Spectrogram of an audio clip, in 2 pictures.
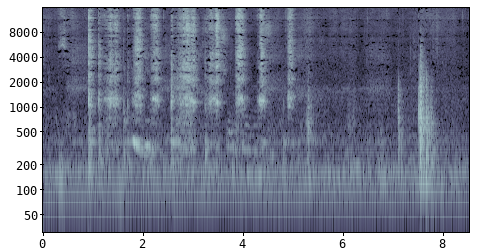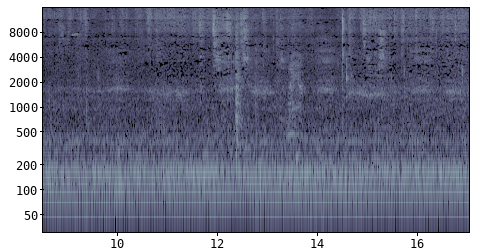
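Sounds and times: knife scraping a pastry board: 0:00.9 - 0:05.2.

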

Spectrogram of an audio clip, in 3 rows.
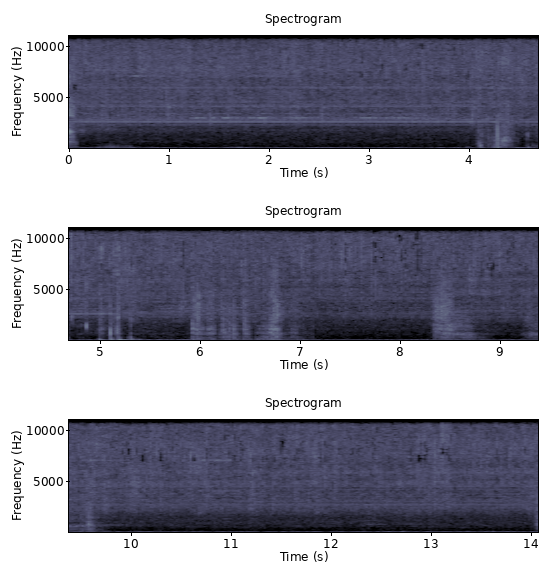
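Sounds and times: soft rustling: 0:04.1 - 0:07.3.

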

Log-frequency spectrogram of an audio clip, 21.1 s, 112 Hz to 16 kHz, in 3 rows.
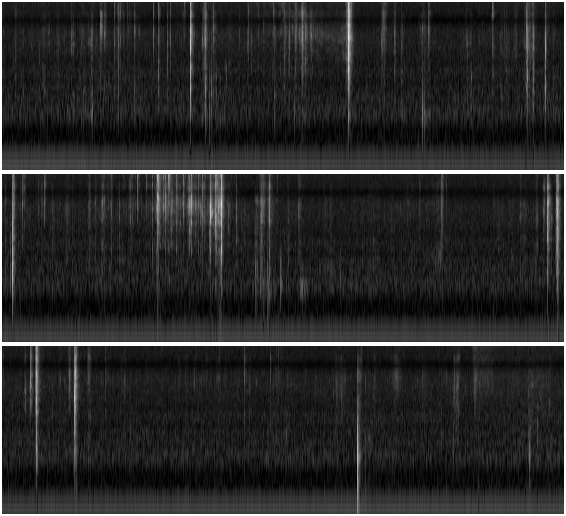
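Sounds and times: steady low hum: 0:00.0 - 0:21.0
plastic clicks and crinkles: 0:00.1 - 0:12.6, 0:13.2 - 0:15.6.

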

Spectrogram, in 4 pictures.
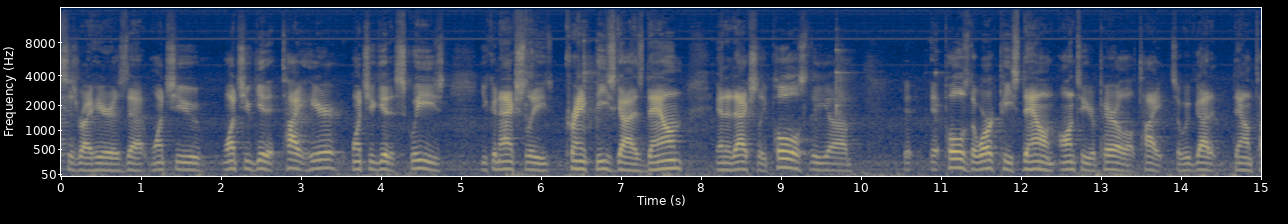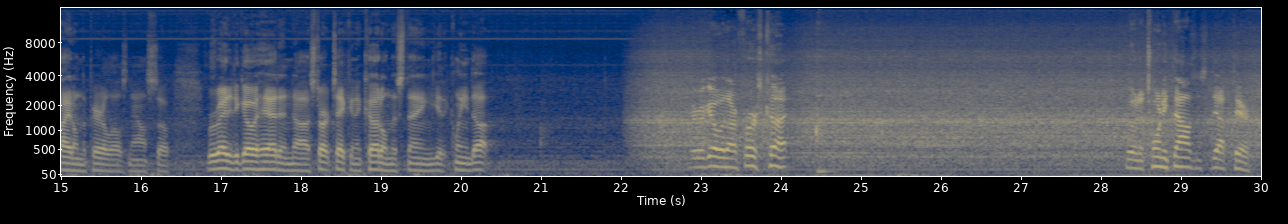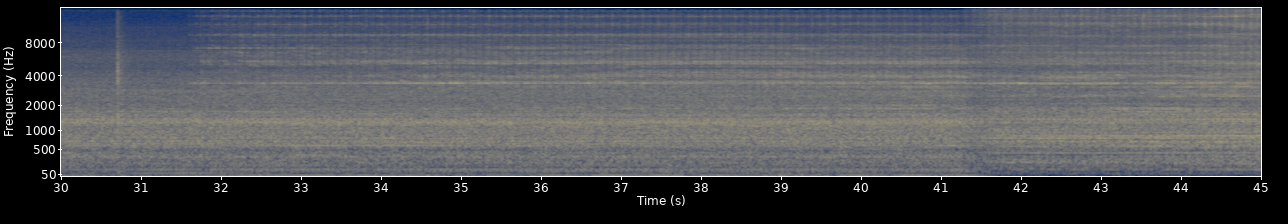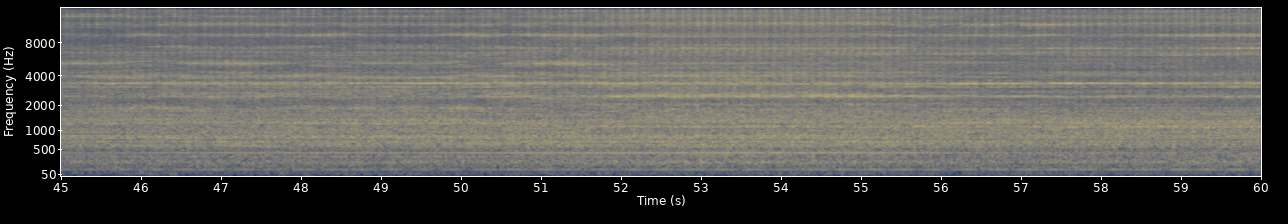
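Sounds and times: milling machine cutting metal: 0:30.7 - 1:00.0.

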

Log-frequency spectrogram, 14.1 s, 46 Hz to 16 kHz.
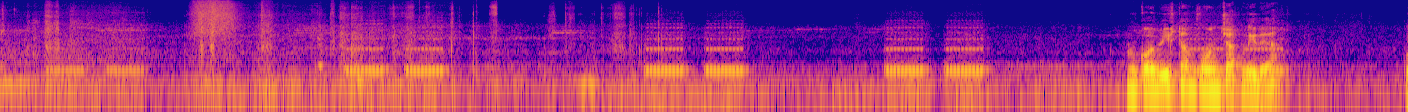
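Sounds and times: telephone ringback double beep: 0:00.5 - 0:01.5, 0:03.4 - 0:04.5, 0:06.4 - 0:07.6, 0:08.8 - 0:10.0, 0:11.9 - 0:13.0.

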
